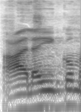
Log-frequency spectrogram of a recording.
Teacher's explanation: علیکم عین کی آواز نکالیں گے اور لام کے بعد یا حروف لین میں سے ہے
